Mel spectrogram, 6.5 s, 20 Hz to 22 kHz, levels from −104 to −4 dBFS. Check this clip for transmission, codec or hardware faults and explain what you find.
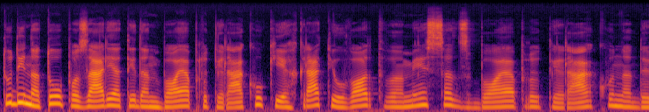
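One fault is audible: a time-stretched section from 3.5 s to the end at 6.5 s, right after "raku ki je hkrati". The speech slows abruptly to about 0.68 times its pace, likely from software stretching that repeats short slices to keep pitch, so the speech drags. Unlike a speed drop, the pitch stays put.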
